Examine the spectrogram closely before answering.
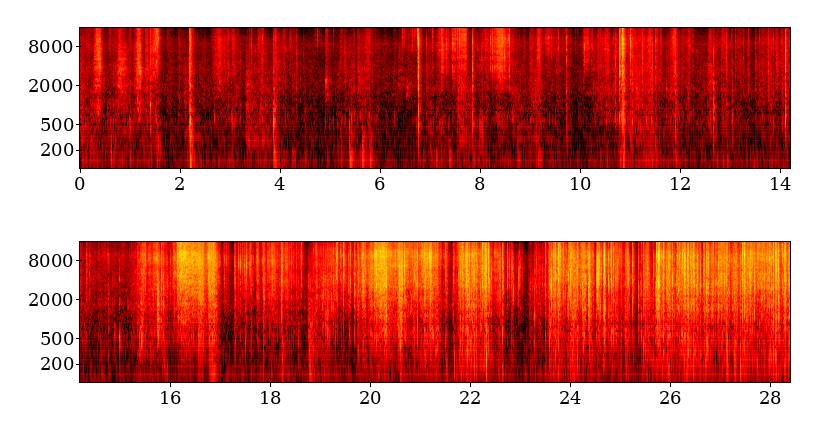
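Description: Cardboard blind box being opened by hand: scattered light taps and rustles of the flaps and inner card. About halfway in, the foil bag inside is pulled out and handled, and loud, dense crinkling of the foil takes over.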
